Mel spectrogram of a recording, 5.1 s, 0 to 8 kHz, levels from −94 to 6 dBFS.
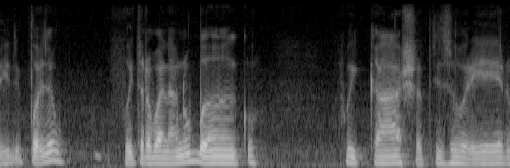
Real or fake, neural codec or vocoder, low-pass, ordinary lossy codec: real; none; 7.2 kHz; none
